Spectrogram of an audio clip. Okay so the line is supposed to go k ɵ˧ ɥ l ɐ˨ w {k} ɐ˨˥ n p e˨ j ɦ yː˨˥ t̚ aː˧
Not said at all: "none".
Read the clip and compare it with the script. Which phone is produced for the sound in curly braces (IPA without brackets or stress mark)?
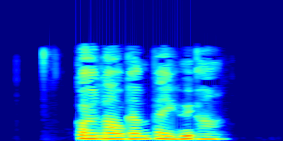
k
